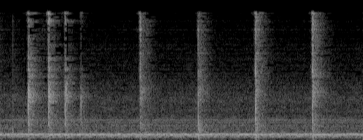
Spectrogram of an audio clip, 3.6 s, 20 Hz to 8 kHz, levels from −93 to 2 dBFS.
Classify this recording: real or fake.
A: fake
